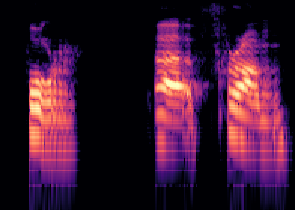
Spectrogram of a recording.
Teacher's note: what I'm hearing is a rolled R, for, from, where the tongue is coming up and tapping the roof of the mouth. And so you're about half of the time you have that smoothed out R, and half the time you're kind of rolling the R.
